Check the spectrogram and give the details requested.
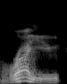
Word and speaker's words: Ryu: This is a t-shirt of Rayu or Ryu, depends on how you pronounce it, throwing a H hadukan bouquet to his secret love, Chun Lee.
